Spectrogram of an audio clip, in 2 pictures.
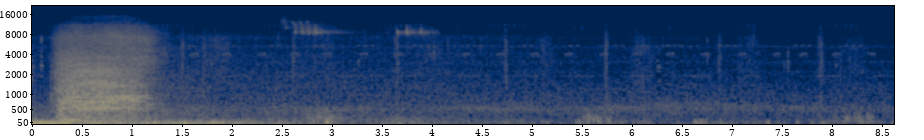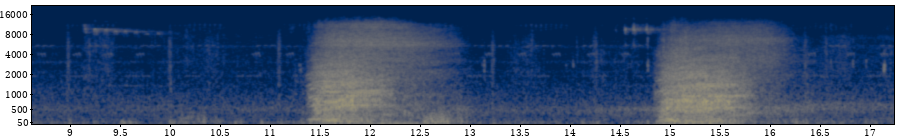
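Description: A large creature snorts loudly in bursts.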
